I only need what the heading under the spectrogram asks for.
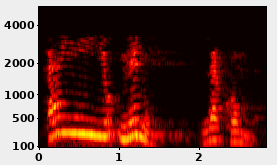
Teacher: نون بعدها ياء حكمها إيه؟ إدغام. إدغام بغنة.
